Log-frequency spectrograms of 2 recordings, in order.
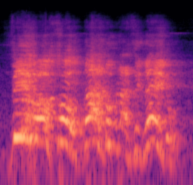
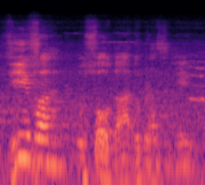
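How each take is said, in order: First: It is shouted as loudly as possible. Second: It is said at normal loudness.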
